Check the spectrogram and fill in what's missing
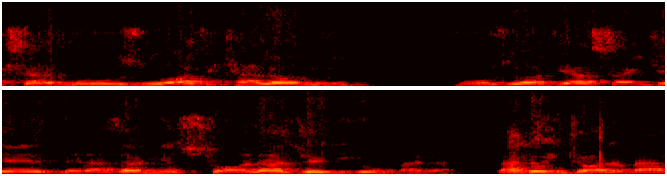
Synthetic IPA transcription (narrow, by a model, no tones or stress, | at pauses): æksæɾemoːzuːɒːt̪ʰecʰælɒːmiː | moːzuːɒːt̪ʰiːhæst̪ænd̪̚cʲʰe̞be̞næzæɾmijɒd̪̥soɒːlɛæzd͡ʒɒːjed̪iːɟeumæd̪æn | væloːiŋcʰehɒːlɒːbæ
